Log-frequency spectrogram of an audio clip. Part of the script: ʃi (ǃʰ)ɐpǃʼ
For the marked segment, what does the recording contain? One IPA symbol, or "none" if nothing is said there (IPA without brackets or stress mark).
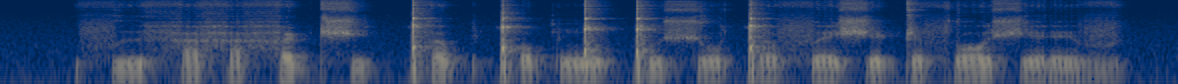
ǃʰ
